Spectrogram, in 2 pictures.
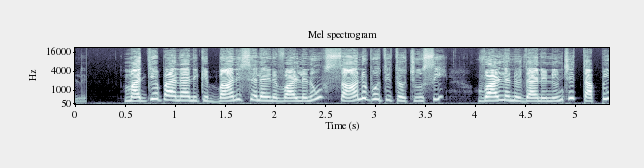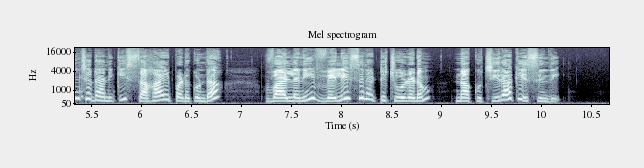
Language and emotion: Telugu, angry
